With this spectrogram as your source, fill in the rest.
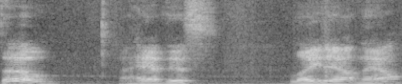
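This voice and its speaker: A man talks at a fairly slow pace with ordinary pitch variation. It is a plain, everyday voice. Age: 60s. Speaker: woodworking hobbyist and lawn care business owner. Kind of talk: tutorial. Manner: casual, relaxed.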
